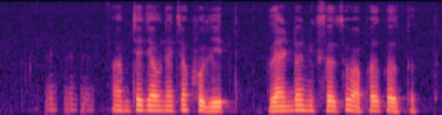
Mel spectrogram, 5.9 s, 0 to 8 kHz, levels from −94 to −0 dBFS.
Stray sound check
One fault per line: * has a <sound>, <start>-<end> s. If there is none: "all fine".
* has a laugh, 0.6-1.3 s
